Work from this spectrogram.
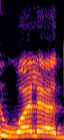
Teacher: قالت رب انا یکون لی ولد ولم یمسسنی بشر، یہ دیکھیے ولد، دال کے پر تنوین ہے، تنوین کے بعد جو ہے واو آ رہا ہے، اور واو جو ہے حروف یرملون میں سے ہے تو یہاں پر ادغام ہوگا، تھوڑا سا غنے کے ساتھ پڑھیں گے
